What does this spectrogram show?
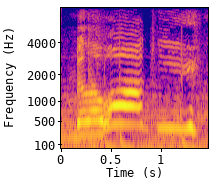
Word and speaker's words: Milwaukee: It's Milwaukee.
